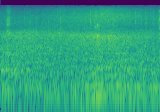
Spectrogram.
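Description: Steady street noise: a low rumble and hiss of road traffic.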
